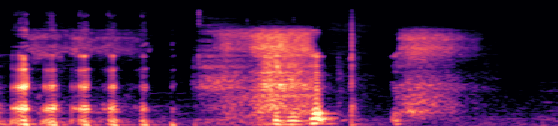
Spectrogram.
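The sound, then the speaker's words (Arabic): A nervous person takes two long, airy breaths, audible as breathy rushes of air that follow a few brief softer sounds. “بس لحظة أخذ نفس شوي متوتر. خذ نفسين مش نفس.”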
